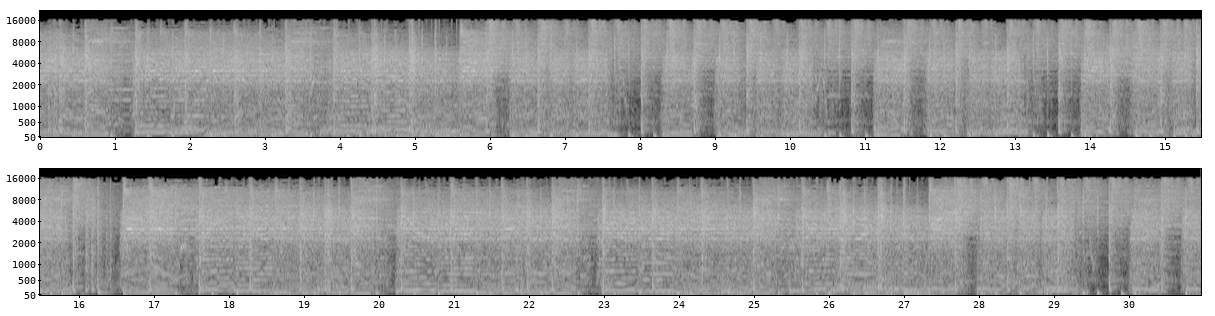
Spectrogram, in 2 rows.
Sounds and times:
Progressive rock: 0:00.0 - 0:30.9
Punk rock: 0:00.0 - 0:30.9
Rock and roll: 0:00.0 - 0:30.9.

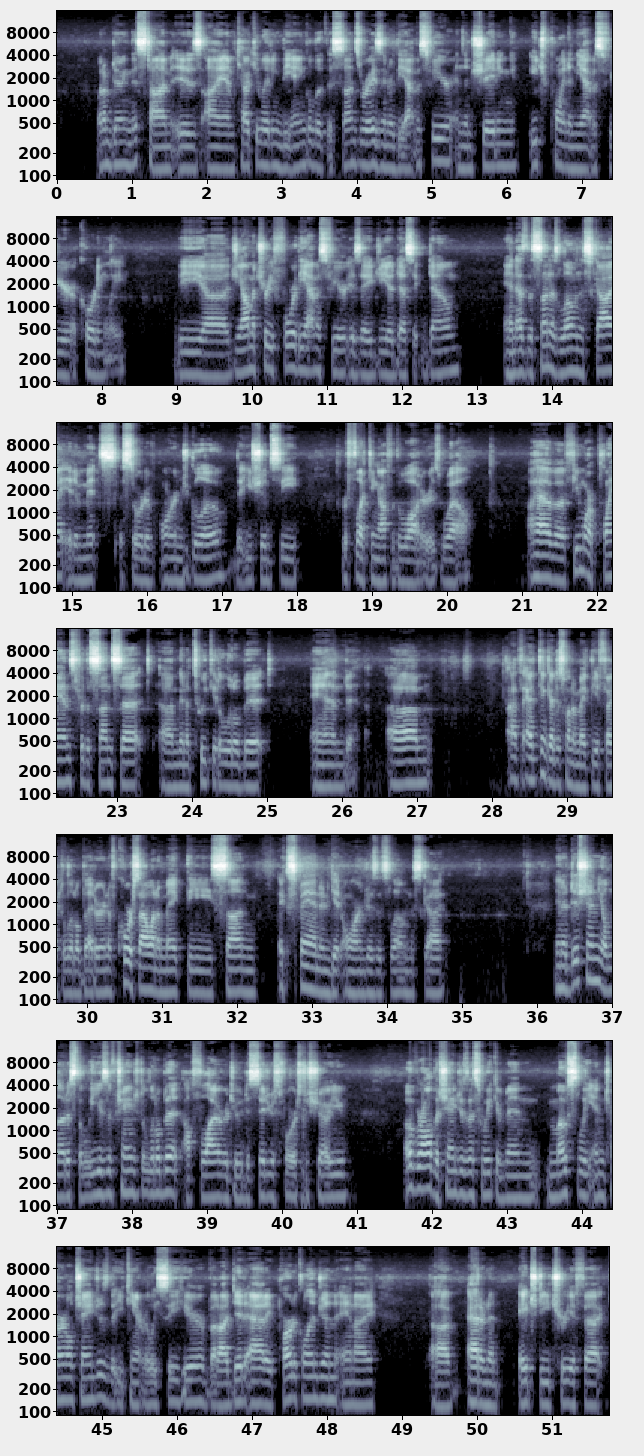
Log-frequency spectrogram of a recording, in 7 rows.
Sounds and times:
Speech: 0:00.6 - 0:08.4, 0:09.0 - 0:12.8, 0:13.4 - 0:18.0, 0:18.6 - 0:20.4, 0:21.1 - 0:27.3, 0:28.2 - 0:34.9, 0:36.2 - 0:41.0, 0:41.6 - 0:48.7, 0:49.4 - 0:51.7.

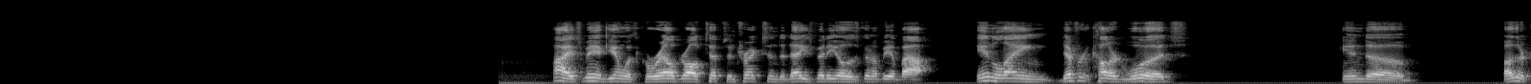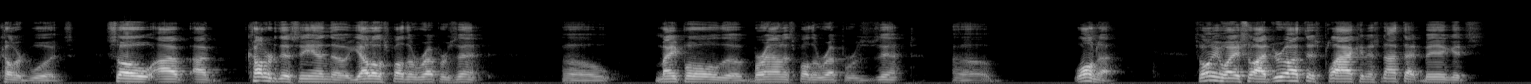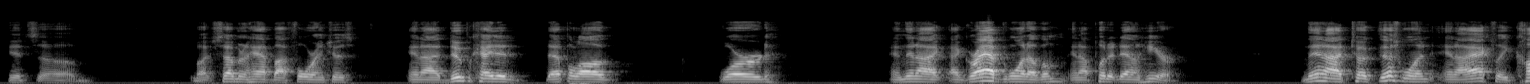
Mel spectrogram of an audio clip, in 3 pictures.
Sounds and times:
Speech: 0:05.6 - 0:11.9, 0:13.4 - 0:14.2, 0:15.0 - 0:20.2, 0:21.0 - 0:25.3, 0:26.1 - 0:26.5, 0:27.3 - 0:31.5, 0:32.6 - 0:36.8, 0:37.8 - 0:38.5, 0:39.6 - 0:42.4, 0:43.7 - 0:45.9.

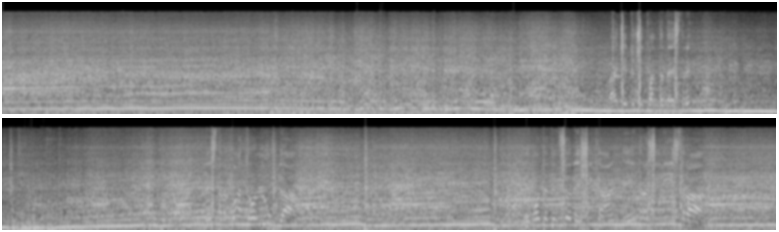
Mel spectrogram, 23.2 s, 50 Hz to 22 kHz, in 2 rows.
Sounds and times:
Car: 0:00.0 - 0:23.2
Speech: 0:09.1 - 0:10.4, 0:14.6 - 0:16.1, 0:19.5 - 0:22.2.

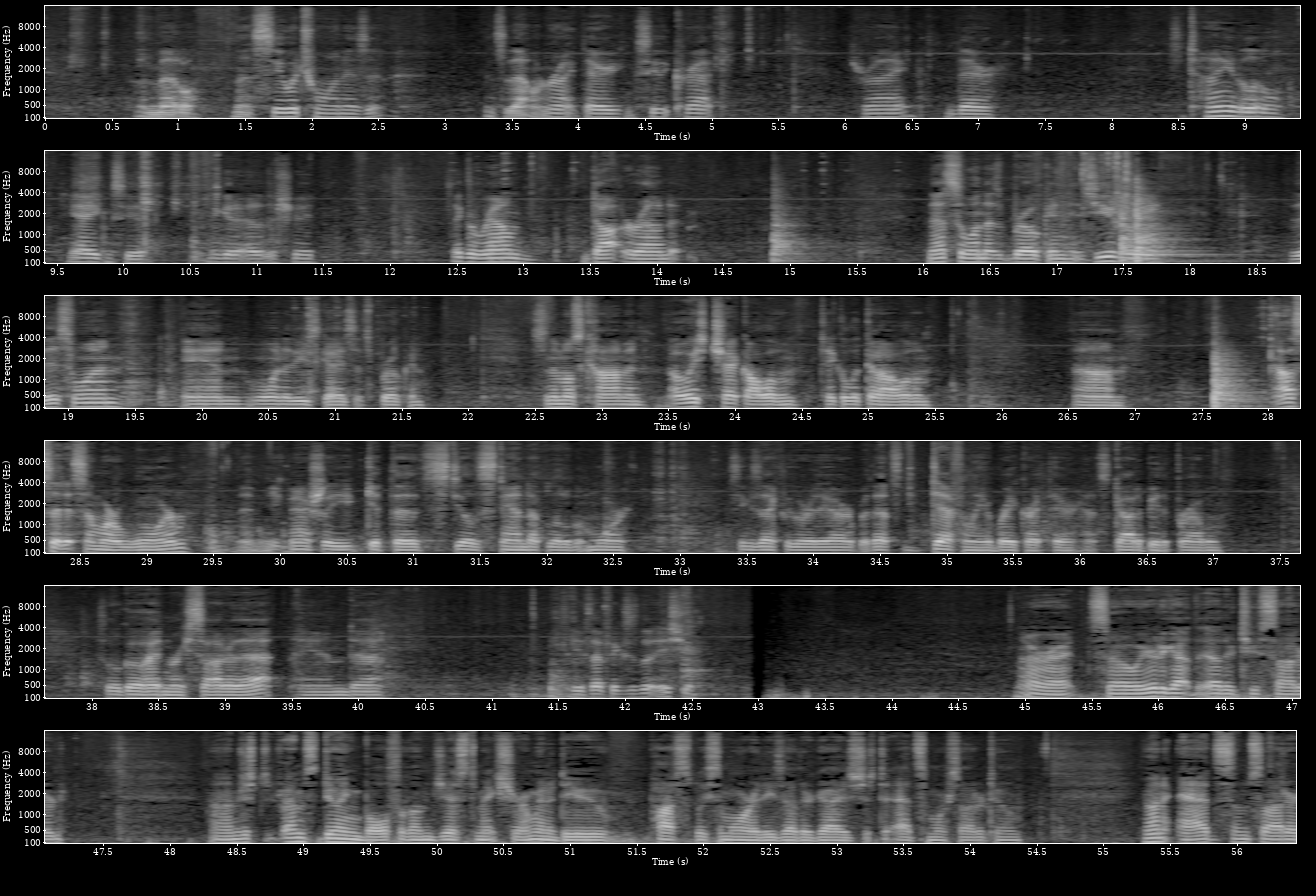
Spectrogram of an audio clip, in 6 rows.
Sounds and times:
Speech: 0:00.6 - 0:05.1, 0:06.0 - 0:07.2, 0:08.4 - 0:11.5, 0:12.4 - 0:14.3, 0:16.0 - 0:17.8, 0:18.8 - 0:21.7, 0:22.5 - 0:25.5, 0:26.5 - 0:27.0, 0:28.0 - 0:32.7, 0:33.4 - 0:37.2, 0:38.0 - 0:40.3, 0:41.4 - 0:42.6, 0:44.9 - 0:47.3, 0:48.3 - 0:54.4, 0:55.3 - 0:56.4.

